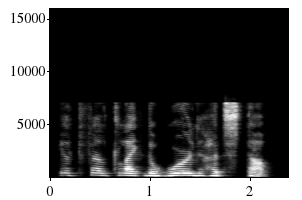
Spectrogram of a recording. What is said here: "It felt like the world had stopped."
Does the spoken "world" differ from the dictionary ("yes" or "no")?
yes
